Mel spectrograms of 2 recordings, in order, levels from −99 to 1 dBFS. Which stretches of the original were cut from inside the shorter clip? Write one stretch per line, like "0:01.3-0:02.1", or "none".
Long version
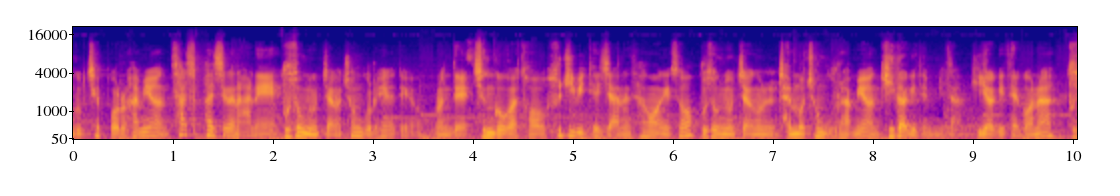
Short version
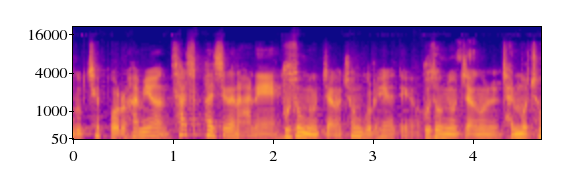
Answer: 0:03.5-0:06.2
